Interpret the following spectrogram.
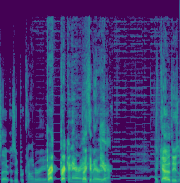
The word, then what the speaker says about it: Brecconary: How you pronounce that? Is it Brecconary? Brecconary.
